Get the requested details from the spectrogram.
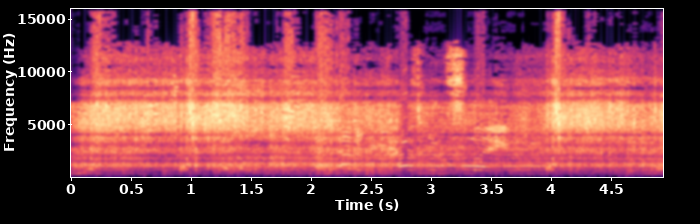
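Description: Sharp game hit sounds clash repeatedly.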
